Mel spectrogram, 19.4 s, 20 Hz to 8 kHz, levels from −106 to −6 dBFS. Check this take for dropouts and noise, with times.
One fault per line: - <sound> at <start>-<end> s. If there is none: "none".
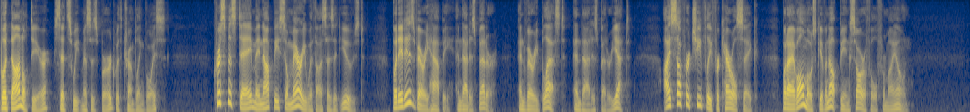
none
